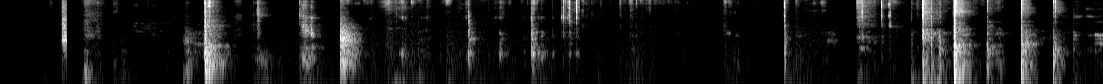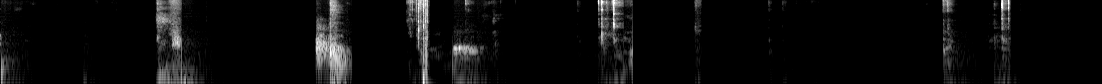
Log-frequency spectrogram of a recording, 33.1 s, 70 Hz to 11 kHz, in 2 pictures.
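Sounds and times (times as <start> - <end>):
metal parts clicking and scraping: 8.0 - 8.8.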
